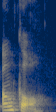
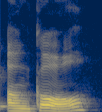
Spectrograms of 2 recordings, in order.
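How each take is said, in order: First: The stress is on the first syllable. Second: The stress is on the second syllable. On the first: The speaker calls it right. "I say uncle" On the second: The speaker calls it wrong. "I don't say uncle"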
